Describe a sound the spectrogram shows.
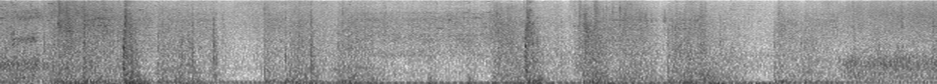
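A car thumps and rattles over rough ground.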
